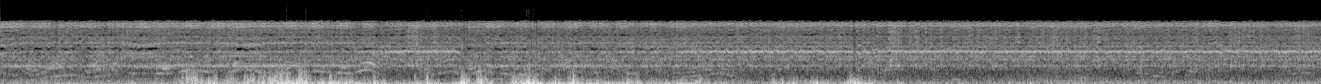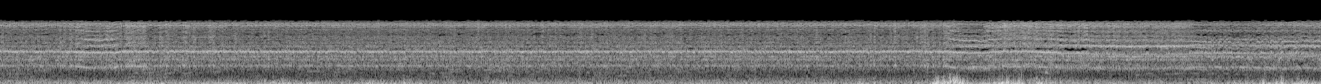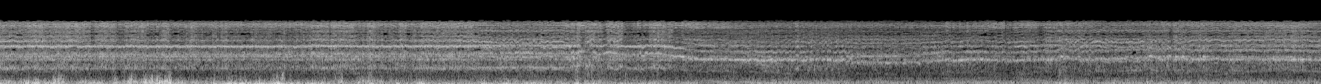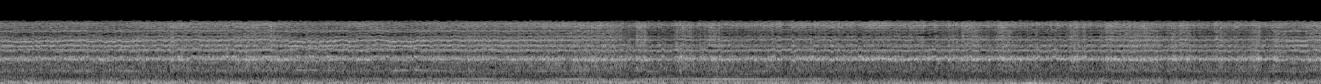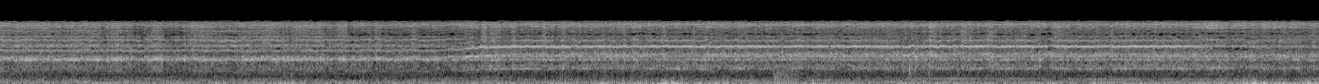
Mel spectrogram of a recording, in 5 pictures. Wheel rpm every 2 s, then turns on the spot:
230, 230, 230, 230, 230, 230, 230, 230, 230, 230, 230, 220, 200, 200, 200, 200, 190, 140, 150, 160, 160, 160, 160, 160, 160, 160, 160, 160, 170, 200, 200, 200, 200.
none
